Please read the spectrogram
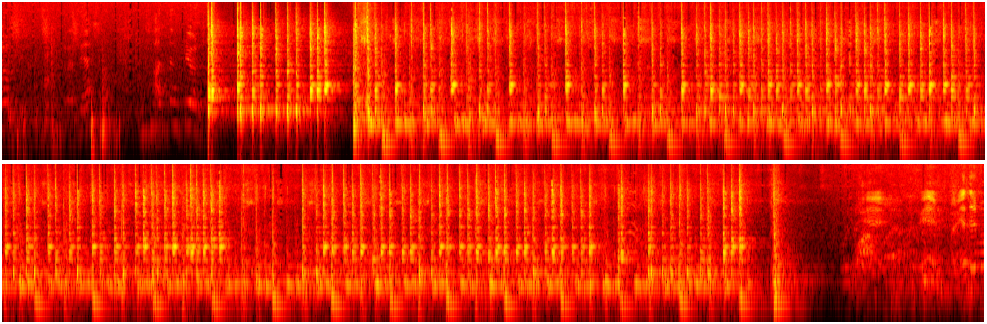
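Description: West African drumming: a djembe played with the hands over three dunun bass drums struck with sticks. A short burst of strokes about three seconds in is followed by a steady, driving rhythm with regular deep bass hits, which stops abruptly near the end.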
